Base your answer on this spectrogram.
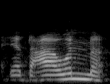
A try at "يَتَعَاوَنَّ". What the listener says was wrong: Yes, there will be a shadda. Yata'awanna.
